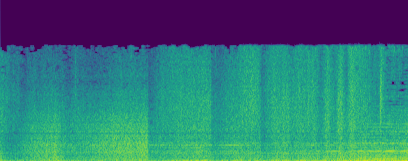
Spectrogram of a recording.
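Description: A swelling rush of noise over a low rumble, growing steadily louder like a jet-engine or whoosh riser: an intro sound effect.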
